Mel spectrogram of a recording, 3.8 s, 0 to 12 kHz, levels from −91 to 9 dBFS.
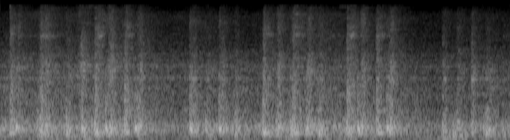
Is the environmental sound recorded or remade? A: recorded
